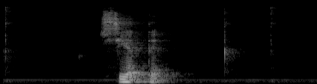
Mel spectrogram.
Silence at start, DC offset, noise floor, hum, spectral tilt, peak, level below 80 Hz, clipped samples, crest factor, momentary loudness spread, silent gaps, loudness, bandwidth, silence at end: 0.05 s; under 0.1%; -66 dBFS; none; -4.5 dB/octave; -14 dBFS; -72 dBFS; under 0.1%; 22 dB; 22 LU; none; -31 LUFS; 16 kHz; 0.45 s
